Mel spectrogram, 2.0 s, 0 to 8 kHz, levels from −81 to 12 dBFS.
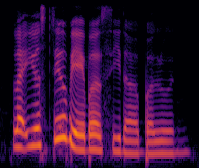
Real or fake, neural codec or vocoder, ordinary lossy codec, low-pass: real; none; none; 7.2 kHz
